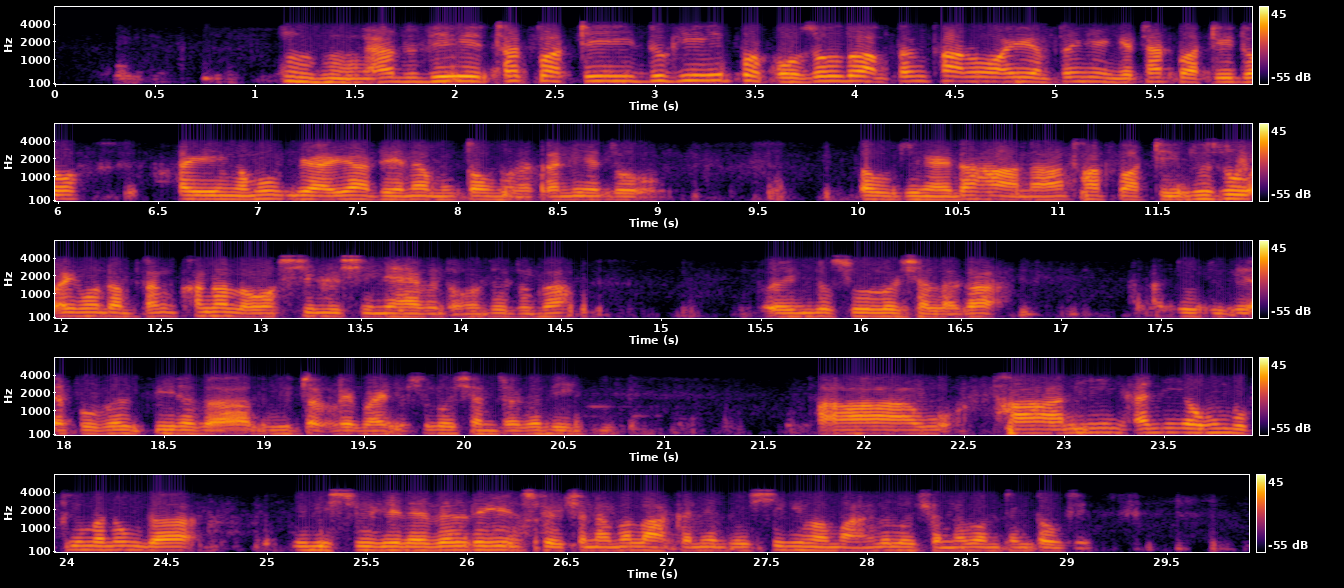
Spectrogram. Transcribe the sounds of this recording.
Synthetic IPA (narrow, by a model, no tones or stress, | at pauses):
m̩ɦɐduditʰat̚paɾtiduɡipɔpʰozaldɔamtaŋtʰaɾɔɐjɐmtaŋjeŋɡetʰat̚paɾtidɔ | ajeŋɐmuk̚bijajadenamuk̚tawnaɾakaniɐdɔ | tawziŋajdaɦanatʰat̚paɾtidus̬ua̰jŋɔndamtaŋkʰaŋalɔsinisinihajbɐdɔɐduduɡa | lojiŋdusulojsɐlːɐɡa | ɐ̰duduɡiapubelpiɾɐɡɐ̰ɐ̰duɡitɾɐk̚lebajdusulojsʰɐndɾɐɡɐdi | tʰa | tʰaniɐniɐwhuŋbukːimɐnuŋdɐ | ministɾiɡilebeldɐɡiːnspek̚sʰɐnɐmɐlakːɐniɐdusiɡimɐmaŋdɐlojsʰɐlnɐbɐmtɐŋtɐwzi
